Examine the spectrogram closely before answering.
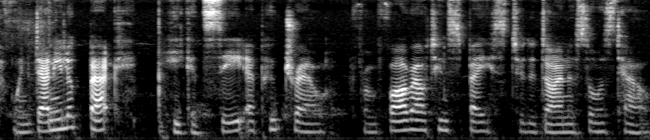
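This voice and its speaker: A woman with a British accent speaks at a fairly slow pace in a fairly low pitch with ordinary variation. The recording is very clean, its background silent. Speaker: children's book reader. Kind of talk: reading aloud. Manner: rhythmic storytelling.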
